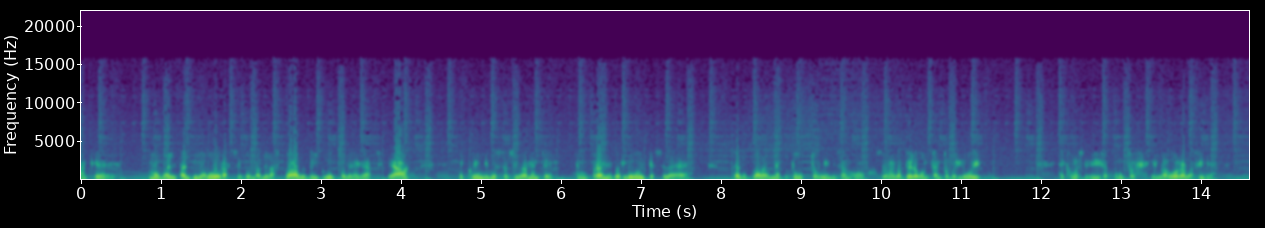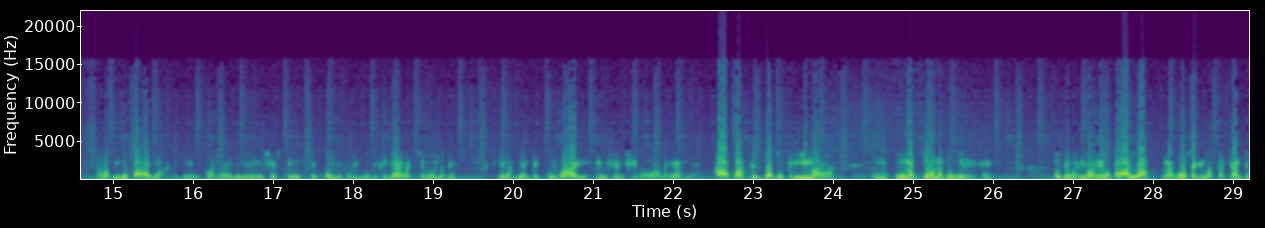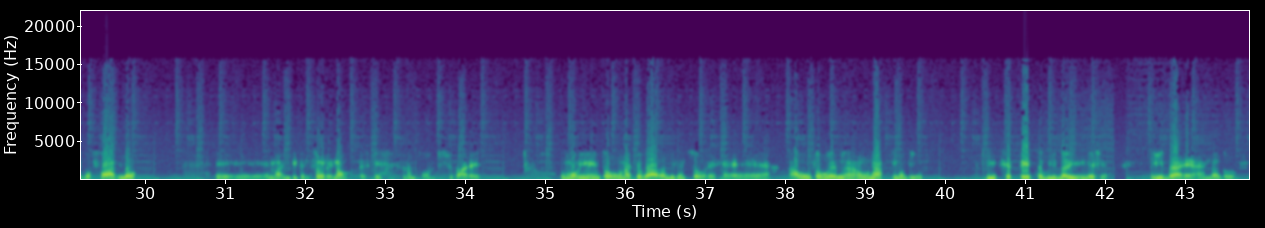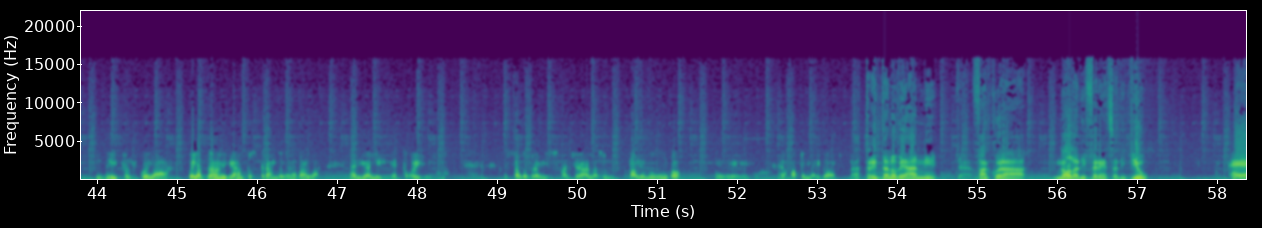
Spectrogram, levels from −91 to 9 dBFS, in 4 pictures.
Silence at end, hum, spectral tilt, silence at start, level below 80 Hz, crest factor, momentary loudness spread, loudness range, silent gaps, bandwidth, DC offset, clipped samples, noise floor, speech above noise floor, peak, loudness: 0 s; none; -6.5 dB/octave; 0 s; -44 dBFS; 16 dB; 15 LU; 8 LU; none; 16 kHz; under 0.1%; under 0.1%; -39 dBFS; 24 dB; 0 dBFS; -15 LUFS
